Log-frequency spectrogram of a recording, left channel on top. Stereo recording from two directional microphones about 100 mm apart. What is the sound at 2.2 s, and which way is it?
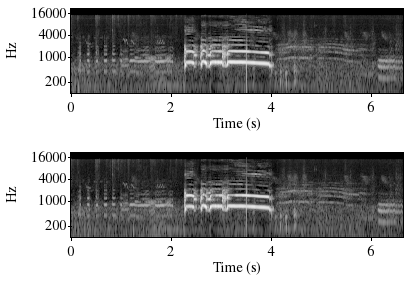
Chicken, 20° left (ahead or behind).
